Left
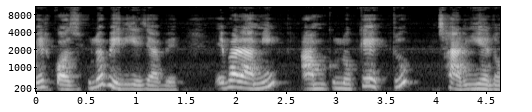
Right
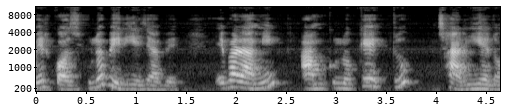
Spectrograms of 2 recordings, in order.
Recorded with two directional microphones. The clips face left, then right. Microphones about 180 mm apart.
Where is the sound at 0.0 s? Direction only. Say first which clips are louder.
Left 4 dB; 35° left (ahead or behind).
